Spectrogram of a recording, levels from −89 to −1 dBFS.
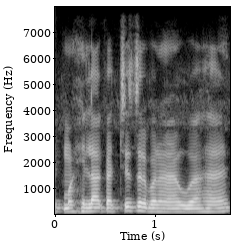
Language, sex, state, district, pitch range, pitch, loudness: Hindi, male, Jharkhand, Garhwa, 130-140 Hz, 130 Hz, -16 LUFS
